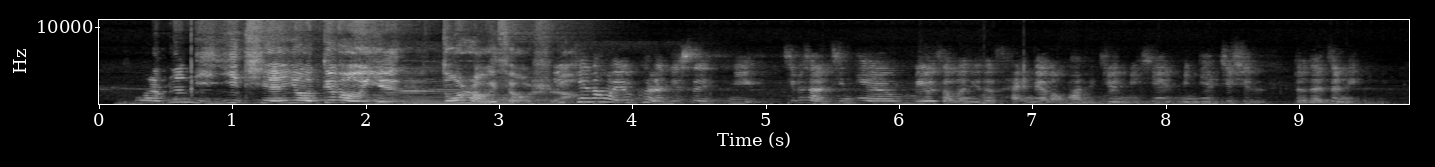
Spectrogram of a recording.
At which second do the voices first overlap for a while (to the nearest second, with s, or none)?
2 s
